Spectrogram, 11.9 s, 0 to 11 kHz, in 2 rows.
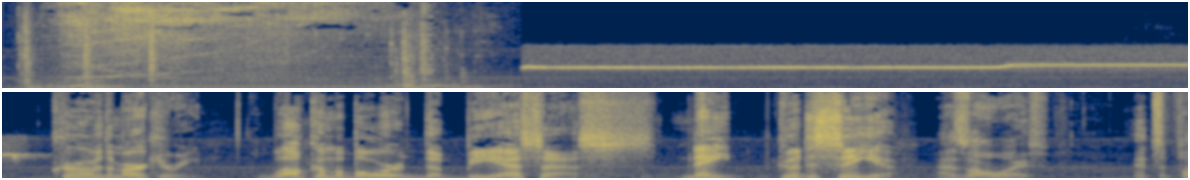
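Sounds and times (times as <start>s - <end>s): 
spaceship hatch mechanical whirring after pressurization: 0.0s - 2.6s
steady high whistling tone: 2.6s - 6.2s
speech: 6.2s - 11.8s.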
